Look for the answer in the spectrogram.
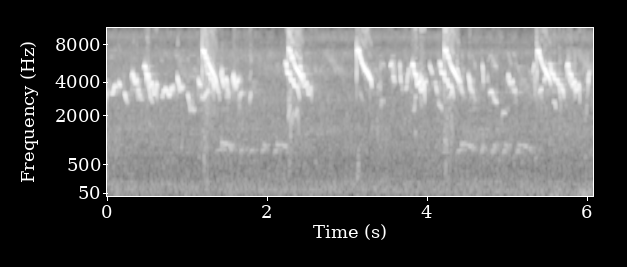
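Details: Lombok white-eye singing gacor with tembakan: recurring bursts of piercing downward whistled sweeps mixed with quick twittering chirps, about once a second. Soft low trills sound in the background.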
